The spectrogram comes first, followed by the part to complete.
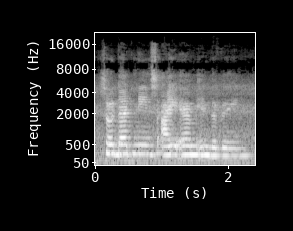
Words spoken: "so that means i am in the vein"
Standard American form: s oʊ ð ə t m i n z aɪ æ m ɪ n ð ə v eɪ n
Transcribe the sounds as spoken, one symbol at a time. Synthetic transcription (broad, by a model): s oʊ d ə t m i n s aɪ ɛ m ɪ n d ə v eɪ n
